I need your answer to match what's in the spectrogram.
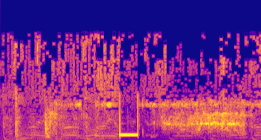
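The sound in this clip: A single short, loud telephone dialing beep as an incoming call is placed. It cuts briefly through ongoing talking voices.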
